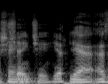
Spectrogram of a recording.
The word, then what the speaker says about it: Shang-Chi: Shang-Chi, yeah.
